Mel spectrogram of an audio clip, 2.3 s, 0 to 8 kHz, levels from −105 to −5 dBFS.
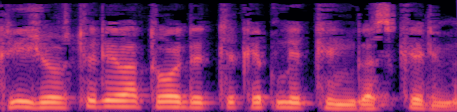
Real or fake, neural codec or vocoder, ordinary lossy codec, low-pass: fake; codec, 16 kHz, 2 kbps, FreqCodec, larger model; MP3, 32 kbps; 7.2 kHz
